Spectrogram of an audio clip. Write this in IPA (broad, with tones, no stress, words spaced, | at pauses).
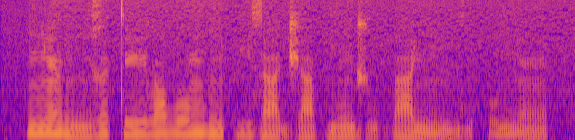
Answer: ɲɛ̃˦vĩ˨ɣə˦teː˦l ɔ˦voː˦mvĩ˧ pi˧ za˦˨d͡ʒaː˧p ɡũ˦d͡ʒu˧baː˦ ɲĩ˨ɡ͡bu˨ho˨ ɲɛ̃˦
